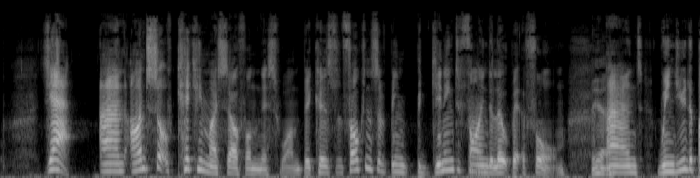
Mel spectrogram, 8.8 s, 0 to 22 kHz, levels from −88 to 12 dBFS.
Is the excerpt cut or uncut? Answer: uncut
